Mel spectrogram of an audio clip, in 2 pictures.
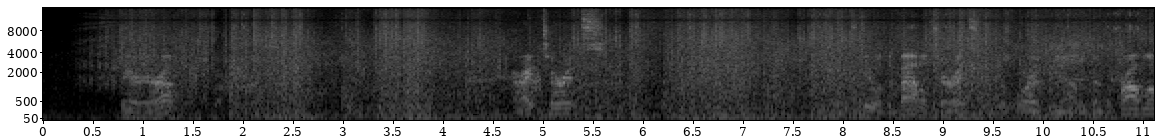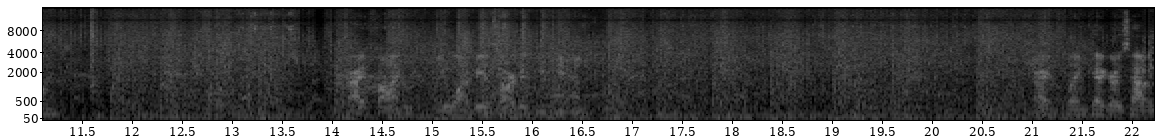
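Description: Magic blasts and explosions crackle and boom during a fight.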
